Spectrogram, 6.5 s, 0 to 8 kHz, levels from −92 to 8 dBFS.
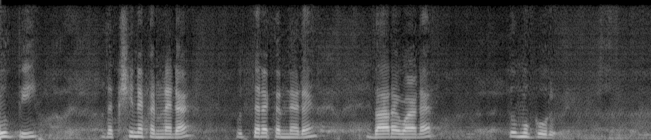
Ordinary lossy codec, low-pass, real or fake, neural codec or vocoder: none; none; fake; codec, 16 kHz, 1 kbps, FreqCodec, larger model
